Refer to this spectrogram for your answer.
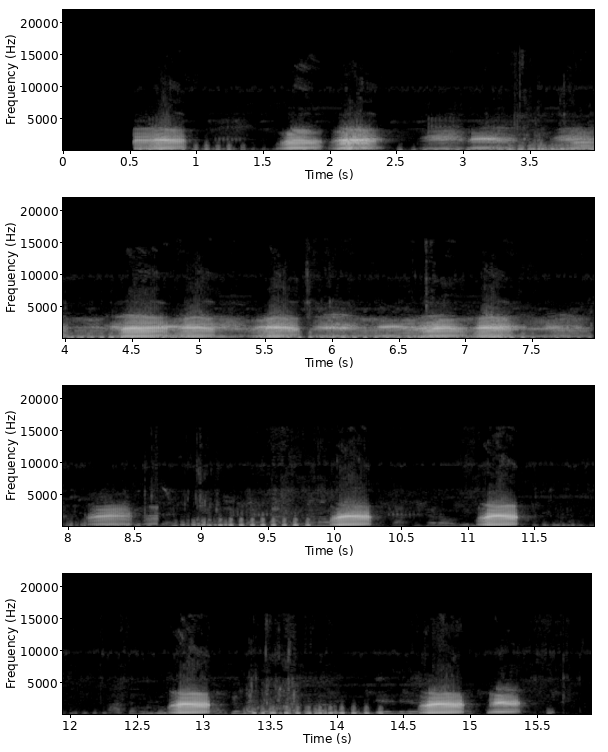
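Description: A toad gives short, buzzy, harmonic croaks in irregular bursts about a second apart.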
